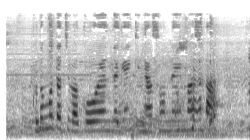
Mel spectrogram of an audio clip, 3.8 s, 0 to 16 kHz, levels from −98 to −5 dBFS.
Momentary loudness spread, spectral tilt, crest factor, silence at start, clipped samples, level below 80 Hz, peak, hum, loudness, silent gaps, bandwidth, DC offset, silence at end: 9 LU; -3 dB/octave; 18 dB; 0.1 s; under 0.1%; -82 dBFS; -12 dBFS; none; -29 LUFS; none; 11.5 kHz; under 0.1%; 0 s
